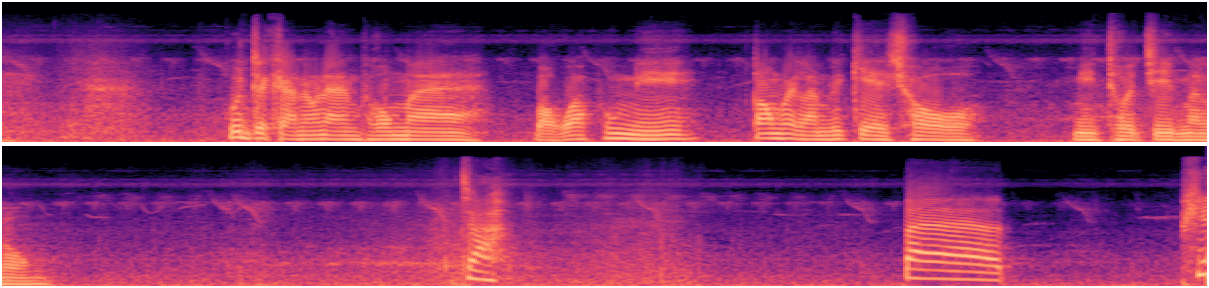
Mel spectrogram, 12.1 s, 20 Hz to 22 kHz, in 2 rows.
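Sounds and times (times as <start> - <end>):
faint bird chirps: 0.0 - 12.0.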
